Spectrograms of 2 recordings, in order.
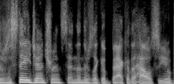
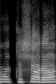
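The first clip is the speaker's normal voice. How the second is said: very high voice, muffled as through a barrier; 11 semitones higher than usual. Retelling a voice heard from inside a closed laptop, muffled voice. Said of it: "you hear like a muffled voice go".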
